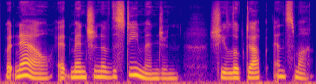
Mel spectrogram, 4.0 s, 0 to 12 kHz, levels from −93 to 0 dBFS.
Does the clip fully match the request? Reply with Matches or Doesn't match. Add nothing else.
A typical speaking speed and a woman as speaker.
Matches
